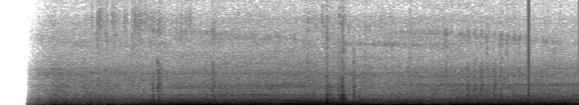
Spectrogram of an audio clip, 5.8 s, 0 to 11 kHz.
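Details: 2013 Citroen C3 Picasso diesel, 65,000 km: rumble rising under throttle with sharp ticking/clacking clacks only on acceleration, not when shifting or cruising; sounds gurgling; also stalls on morning starts. Cause not confirmed.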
